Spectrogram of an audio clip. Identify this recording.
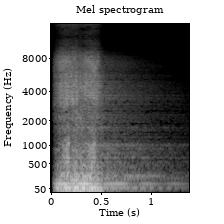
roboth breath
robot sound
sound recorded and processed with vst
